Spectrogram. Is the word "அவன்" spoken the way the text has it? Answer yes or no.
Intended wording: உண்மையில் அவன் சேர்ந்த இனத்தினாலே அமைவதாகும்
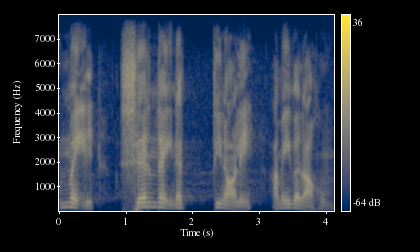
no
